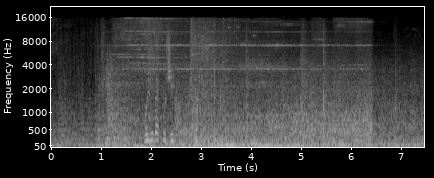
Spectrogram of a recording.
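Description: A subway train rumbles and screeches into a station.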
